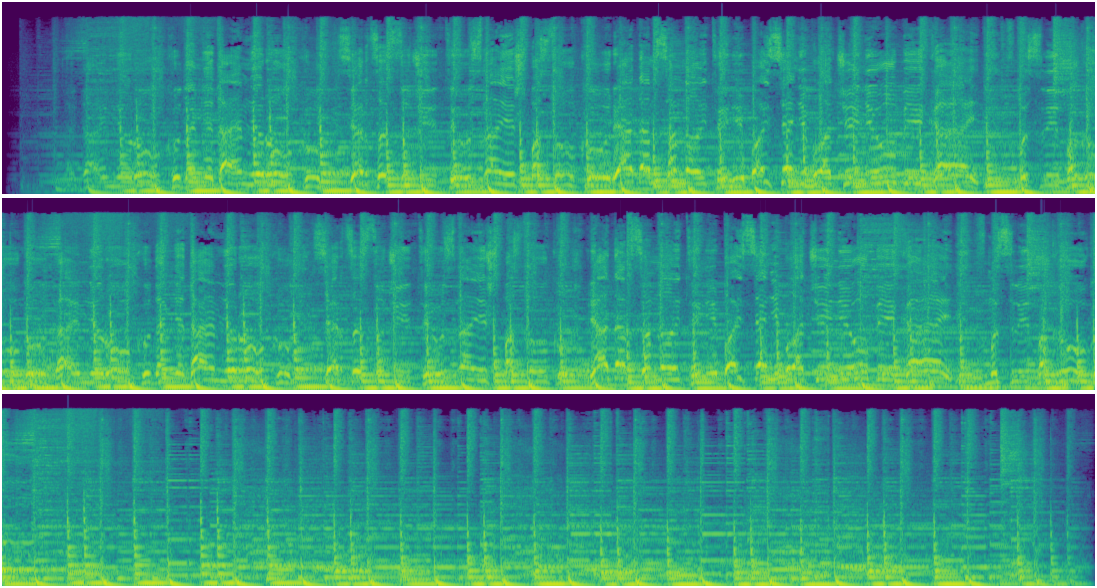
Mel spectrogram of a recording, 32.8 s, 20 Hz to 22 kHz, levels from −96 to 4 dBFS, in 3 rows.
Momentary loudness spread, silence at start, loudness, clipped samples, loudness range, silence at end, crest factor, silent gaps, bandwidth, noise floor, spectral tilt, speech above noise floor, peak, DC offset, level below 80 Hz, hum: 3 LU; 0.5 s; -10 LUFS; under 0.1%; 2 LU; 0.05 s; 10 dB; none; 16.5 kHz; -41 dBFS; -5 dB/octave; 33 dB; 0 dBFS; under 0.1%; -14 dBFS; none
